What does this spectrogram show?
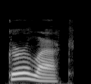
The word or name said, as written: gerlach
